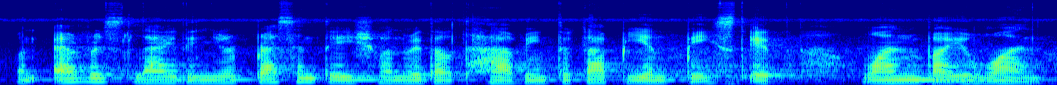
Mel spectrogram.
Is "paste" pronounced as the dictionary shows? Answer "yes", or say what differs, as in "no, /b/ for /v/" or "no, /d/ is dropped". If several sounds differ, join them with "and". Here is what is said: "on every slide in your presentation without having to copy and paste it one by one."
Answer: yes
